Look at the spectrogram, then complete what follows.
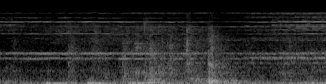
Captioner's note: phones ring constantly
